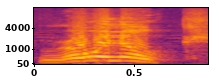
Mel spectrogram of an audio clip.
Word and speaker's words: Roanoke: Roanoke. Okay. That's how it's pronounced.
